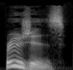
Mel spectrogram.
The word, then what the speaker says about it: Bruges: Bruges is pronounced with the oo sound and a soft G into a Z. Bruges.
